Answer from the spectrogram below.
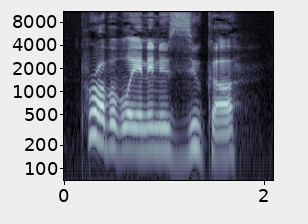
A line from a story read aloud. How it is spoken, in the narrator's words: he scoffs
